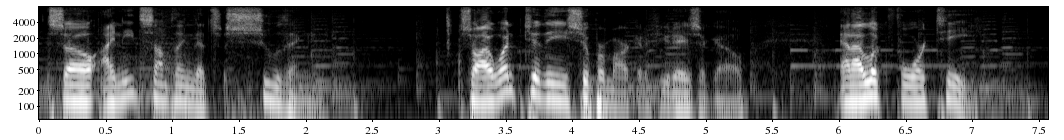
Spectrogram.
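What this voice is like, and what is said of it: Slightly raspy voice. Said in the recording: “slight upper respiratory infection. That's why my voice sounds just a little bit raspier, a little bit different today”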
